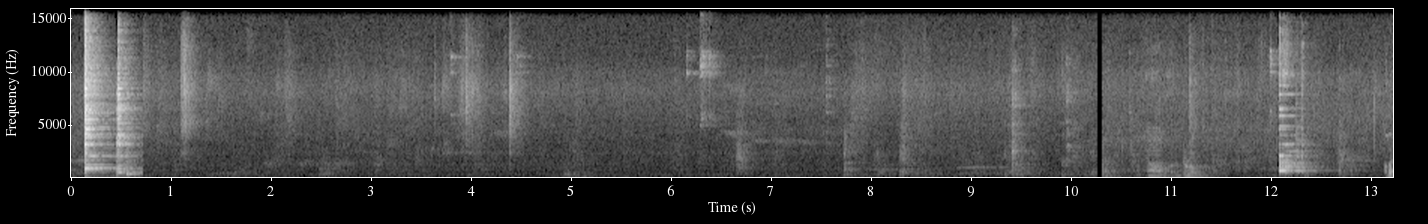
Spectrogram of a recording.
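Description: Aviyal vegetables and cooked jackfruit seeds stirred together in a pot, with scattered soft scrapes and clinks of a spoon against the vessel, mostly quiet with a louder clatter at the start and near the end.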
